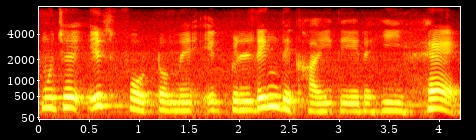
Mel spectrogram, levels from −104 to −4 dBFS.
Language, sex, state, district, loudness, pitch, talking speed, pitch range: Hindi, female, Madhya Pradesh, Katni, -20 LUFS, 190 Hz, 140 wpm, 170-235 Hz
